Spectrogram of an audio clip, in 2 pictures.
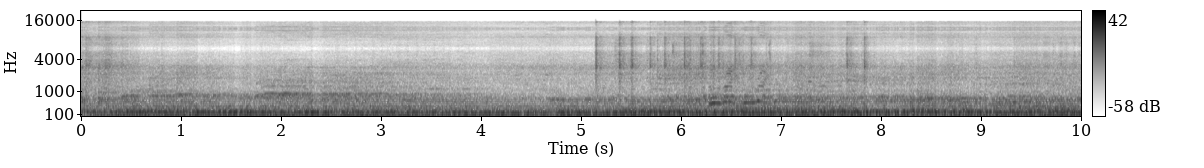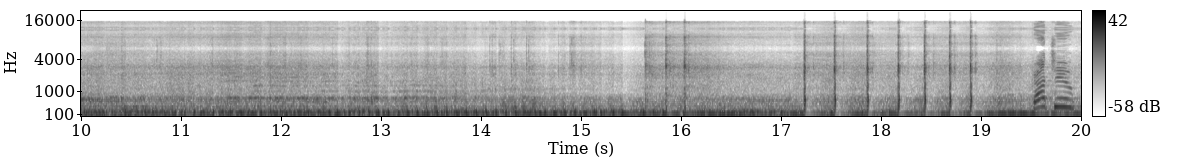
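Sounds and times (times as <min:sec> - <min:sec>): low rumble: 0:00.8 - 0:15.6
airsoft guns firing: 0:17.2 - 0:19.2.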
